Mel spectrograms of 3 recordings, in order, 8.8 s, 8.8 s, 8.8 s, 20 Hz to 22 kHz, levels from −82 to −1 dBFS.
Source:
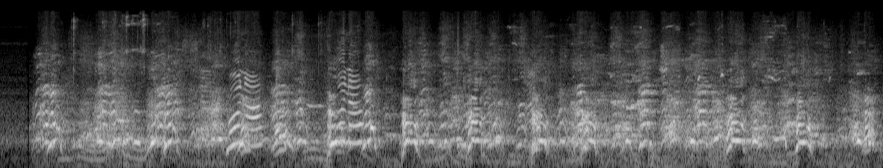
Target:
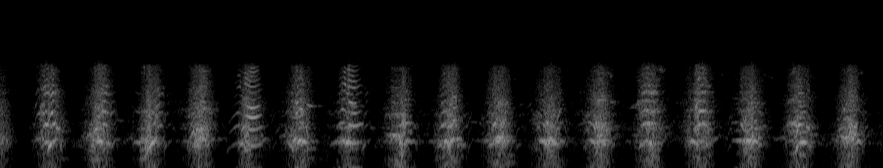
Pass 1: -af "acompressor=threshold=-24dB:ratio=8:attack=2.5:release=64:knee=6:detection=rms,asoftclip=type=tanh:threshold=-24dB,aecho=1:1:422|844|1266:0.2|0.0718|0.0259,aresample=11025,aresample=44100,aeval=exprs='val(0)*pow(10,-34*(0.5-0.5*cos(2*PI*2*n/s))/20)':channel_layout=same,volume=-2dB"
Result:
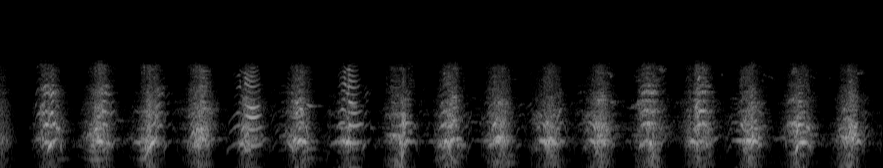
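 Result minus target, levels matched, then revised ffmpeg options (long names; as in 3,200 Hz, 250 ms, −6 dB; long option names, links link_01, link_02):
soft clipping: distortion −9 dB
-af "acompressor=threshold=-24dB:ratio=8:attack=2.5:release=64:knee=6:detection=rms,asoftclip=type=tanh:threshold=-33dB,aecho=1:1:422|844|1266:0.2|0.0718|0.0259,aresample=11025,aresample=44100,aeval=exprs='val(0)*pow(10,-34*(0.5-0.5*cos(2*PI*2*n/s))/20)':channel_layout=same,volume=-2dB"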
